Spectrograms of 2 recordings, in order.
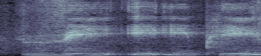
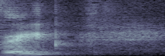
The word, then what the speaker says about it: Zeep: It's spelled Z-E-E-P, so it looks like Zeep, but it's pronounced Zape.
